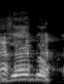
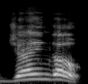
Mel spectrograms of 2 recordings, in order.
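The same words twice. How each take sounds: First: The name starts with a D sound. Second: The name starts with a J sound. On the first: The speaker calls it wrong. "putting the D in your mouth though and saying the" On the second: The speaker calls it right. "Quentin Tarantino done told you that it's Django"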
